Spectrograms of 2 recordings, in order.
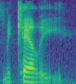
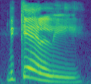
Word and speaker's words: Michele: It looks like Michelle, like in French, you know, it's like Michel. – Yeah. – It's a man's name. But in Italian pronunciation, it's Michele. Michele.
